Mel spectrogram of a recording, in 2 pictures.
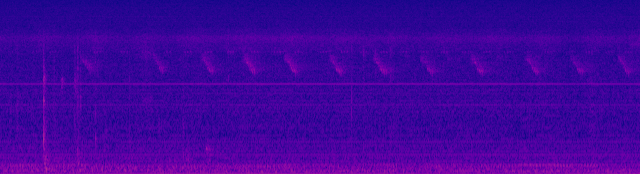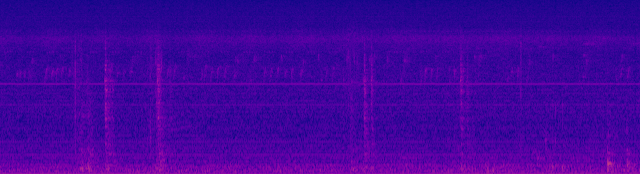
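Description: A bird repeats a short descending note about once a second for some ten seconds, over the steady hiss and hum of a VHS camcorder recording. A few sharp clicks and knocks follow in the second half.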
